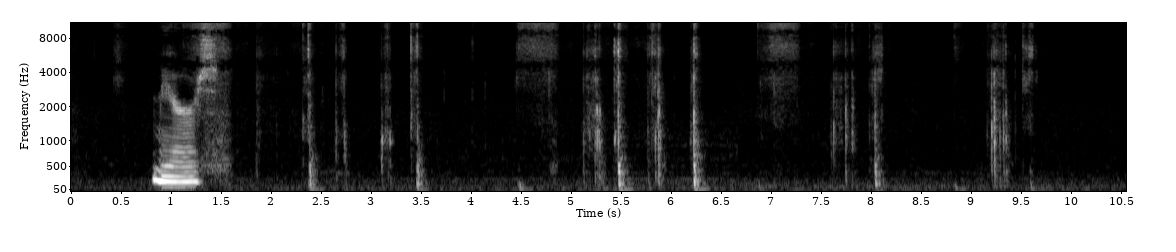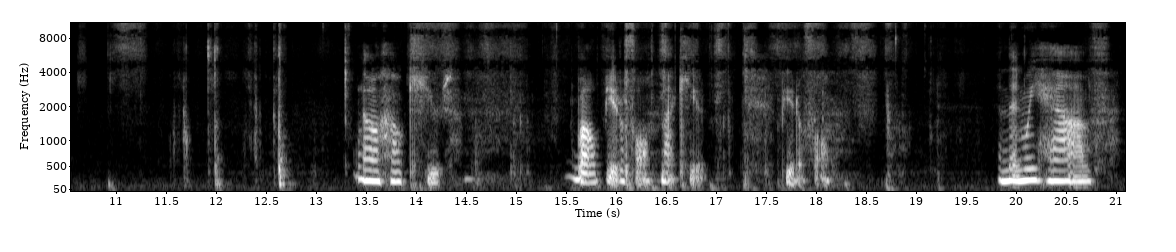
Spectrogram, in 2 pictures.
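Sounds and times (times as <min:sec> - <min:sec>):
paper tapping and ticking: 0:11.6 - 0:12.8
paper rustling and sliding: 0:14.0 - 0:19.4.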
